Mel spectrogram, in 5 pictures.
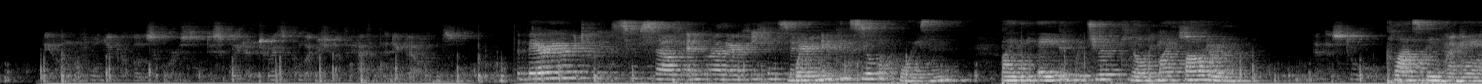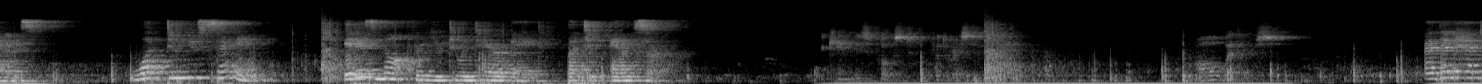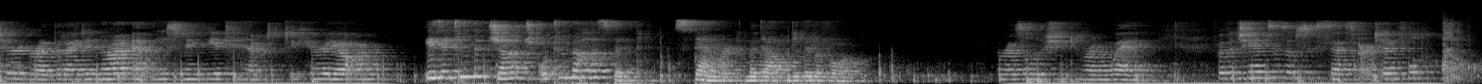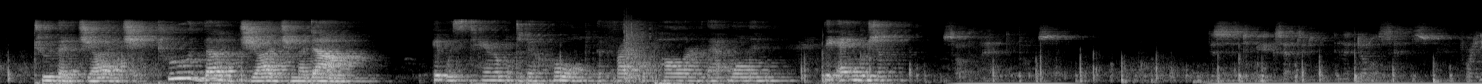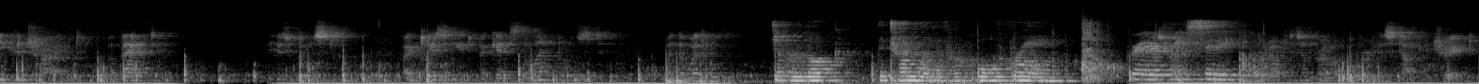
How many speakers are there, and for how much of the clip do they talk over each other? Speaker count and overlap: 3, about 6%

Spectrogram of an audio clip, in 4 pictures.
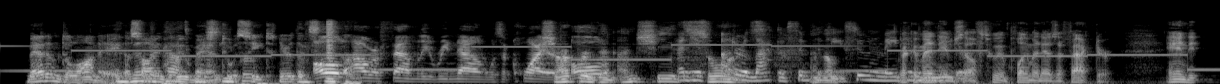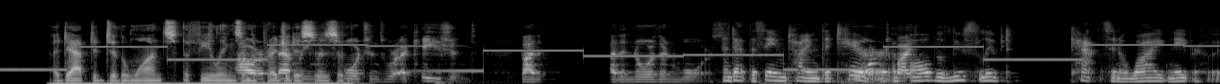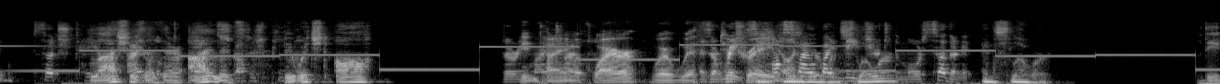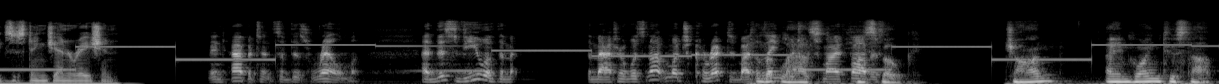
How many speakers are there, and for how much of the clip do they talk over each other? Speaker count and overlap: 7, about 35%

